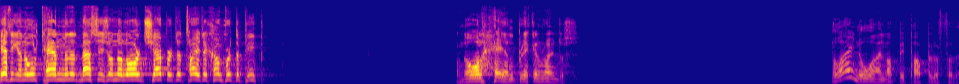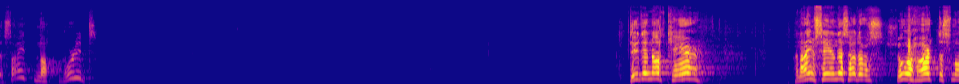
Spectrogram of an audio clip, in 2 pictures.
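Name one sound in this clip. An elderly man speaks slowly and with feeling into a microphone, with pauses between phrases.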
